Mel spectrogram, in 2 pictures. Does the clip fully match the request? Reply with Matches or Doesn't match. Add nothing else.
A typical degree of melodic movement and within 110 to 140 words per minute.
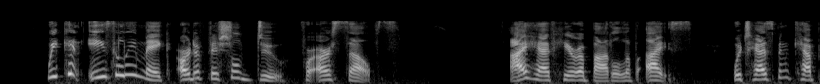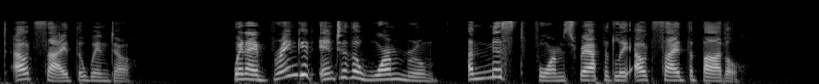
Doesn't match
